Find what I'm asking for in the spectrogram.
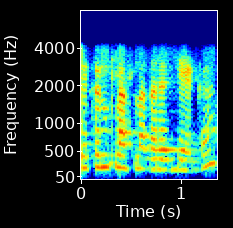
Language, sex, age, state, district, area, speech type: Marathi, female, 45-60, Maharashtra, Akola, urban, conversation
